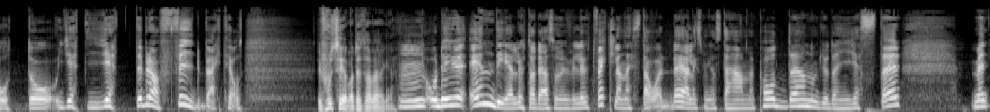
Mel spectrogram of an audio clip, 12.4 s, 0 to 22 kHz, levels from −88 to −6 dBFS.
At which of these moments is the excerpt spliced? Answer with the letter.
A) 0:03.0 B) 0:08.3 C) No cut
A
